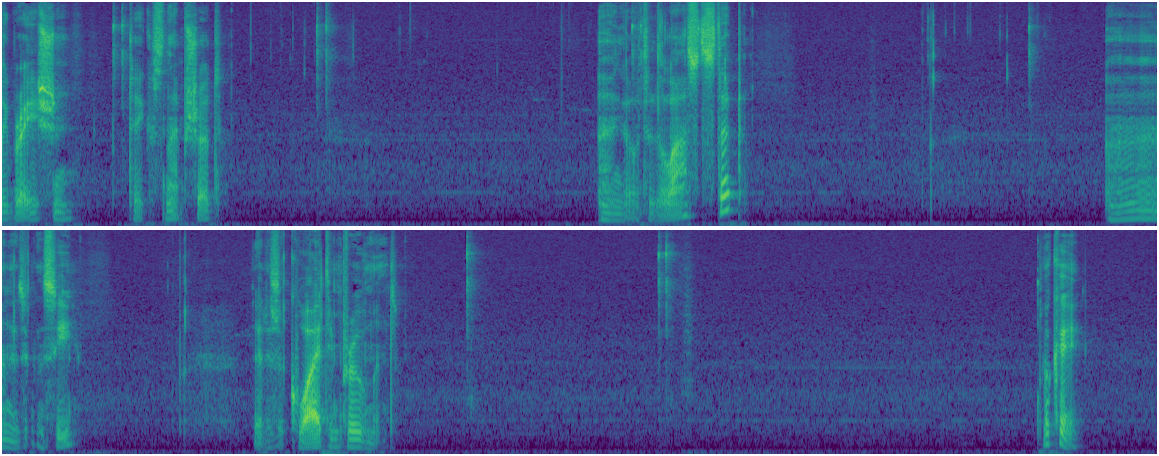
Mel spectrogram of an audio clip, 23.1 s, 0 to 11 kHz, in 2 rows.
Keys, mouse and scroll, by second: 1.1 click, 3.1 click, 6.3 click, 10.2-16.5 drag, 18.1 click.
